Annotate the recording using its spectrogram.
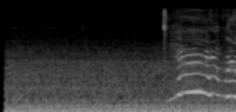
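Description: Steady low rumble of surrounding traffic and outdoor noise heard in an open-top convertible. Near the end a woman's voice starts a high, drawn-out greeting that rises in pitch.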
